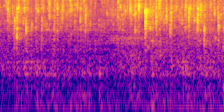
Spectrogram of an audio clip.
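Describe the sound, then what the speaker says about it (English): Tap water runs steadily into a sink while clams are rinsed and checked one by one, a continuous splashing flow with small clinks and drips, no talk over it. "check under the running water"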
